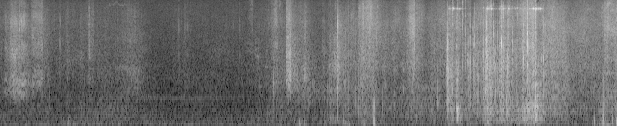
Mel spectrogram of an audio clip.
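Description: Metal wheel install bolts for a Ranger Raptor beadlock wheel being handled, close clinks and rattles of the bolts that grow busier and louder toward the end, over soft rustling.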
